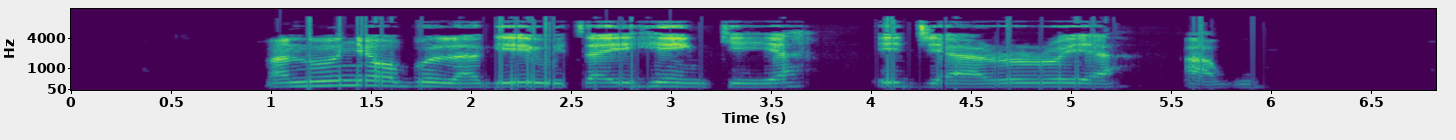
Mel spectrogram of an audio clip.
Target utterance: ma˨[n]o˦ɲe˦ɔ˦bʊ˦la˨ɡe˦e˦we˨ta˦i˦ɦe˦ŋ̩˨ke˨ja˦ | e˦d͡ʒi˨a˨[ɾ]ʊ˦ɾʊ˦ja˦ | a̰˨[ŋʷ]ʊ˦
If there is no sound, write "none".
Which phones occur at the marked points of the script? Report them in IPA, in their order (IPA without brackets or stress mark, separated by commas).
n, ɾ, ɡʷ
